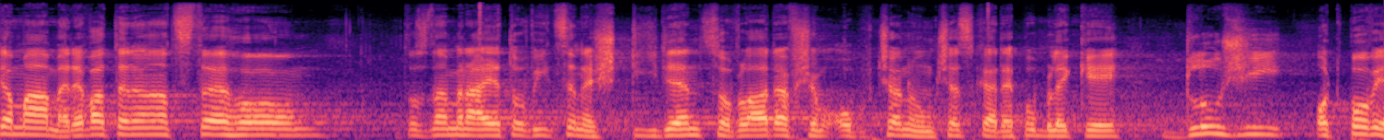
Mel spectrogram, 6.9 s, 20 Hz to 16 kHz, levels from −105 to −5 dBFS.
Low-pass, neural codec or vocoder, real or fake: 14.4 kHz; vocoder, 48 kHz, 128 mel bands, Vocos; fake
